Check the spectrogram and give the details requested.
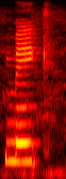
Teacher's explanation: the vowel sound of make is actually a double vowel or diphthong.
